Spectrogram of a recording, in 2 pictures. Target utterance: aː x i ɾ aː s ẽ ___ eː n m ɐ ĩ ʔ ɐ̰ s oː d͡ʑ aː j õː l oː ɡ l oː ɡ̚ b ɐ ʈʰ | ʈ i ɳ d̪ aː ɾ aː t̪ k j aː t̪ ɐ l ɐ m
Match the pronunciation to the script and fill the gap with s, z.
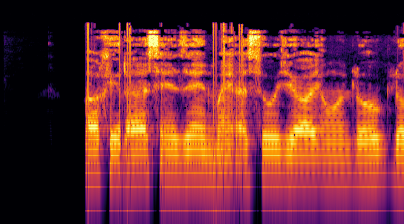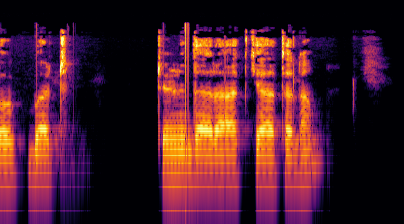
z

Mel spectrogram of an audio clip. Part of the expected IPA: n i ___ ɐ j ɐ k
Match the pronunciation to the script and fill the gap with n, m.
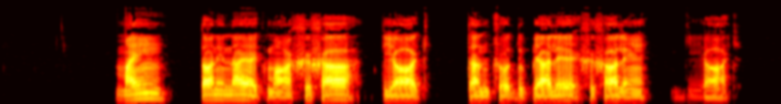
n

